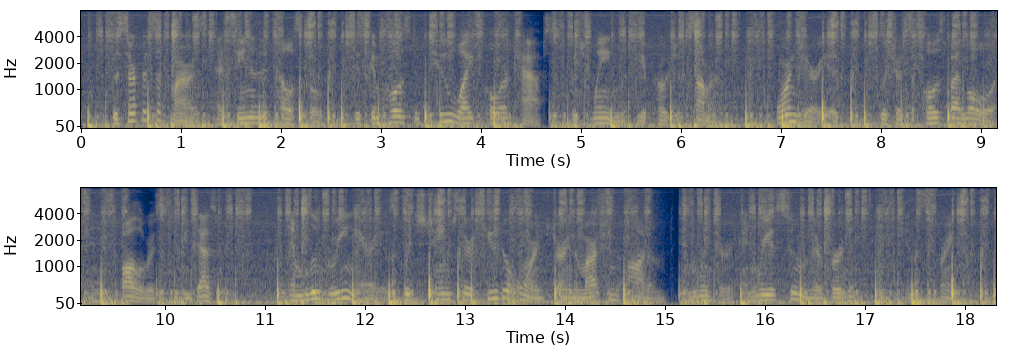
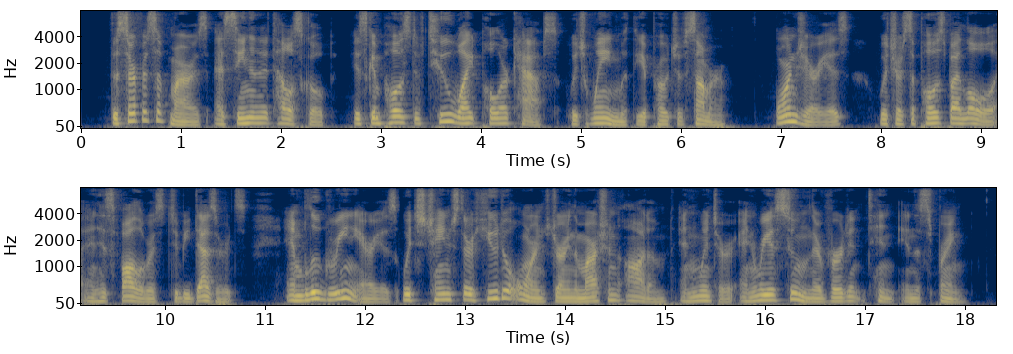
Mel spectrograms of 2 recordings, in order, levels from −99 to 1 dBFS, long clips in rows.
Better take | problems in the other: second | background sound (Writing); 4 dB above the speech

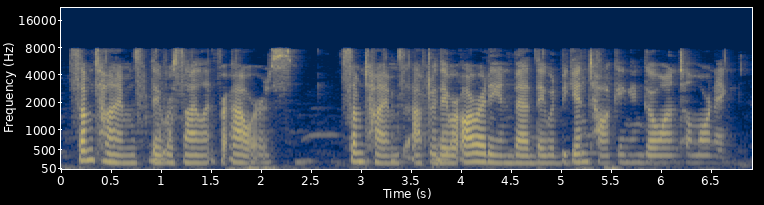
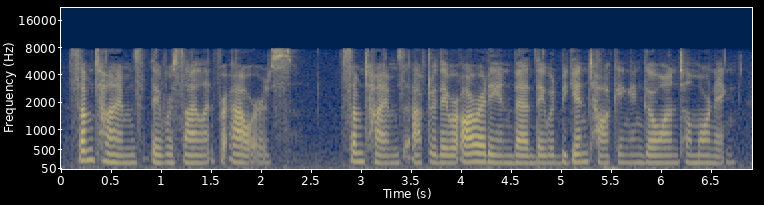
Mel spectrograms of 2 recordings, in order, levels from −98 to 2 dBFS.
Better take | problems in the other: second | noise reduction (classical method log-MMSE)

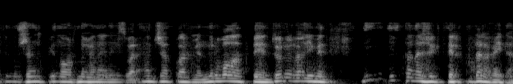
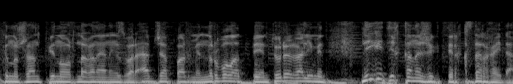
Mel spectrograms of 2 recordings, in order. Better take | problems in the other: second | noise reduction (neural mask model DeepFilterNet 3)

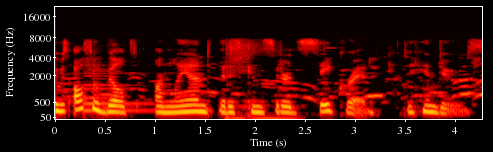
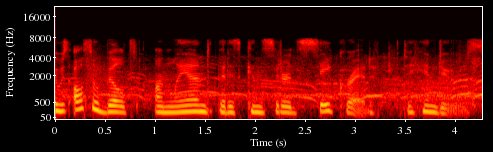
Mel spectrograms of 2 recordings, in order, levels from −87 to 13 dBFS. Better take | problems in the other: second | noise reduction (classical method Wiener filter)

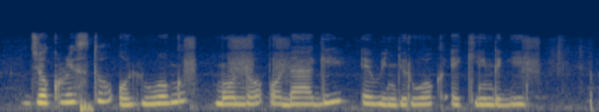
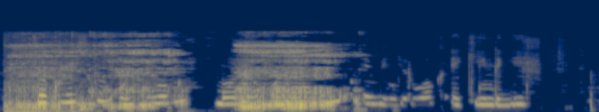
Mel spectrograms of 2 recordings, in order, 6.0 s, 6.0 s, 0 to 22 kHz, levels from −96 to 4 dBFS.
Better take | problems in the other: first | noise reduction (classical method Wiener filter)

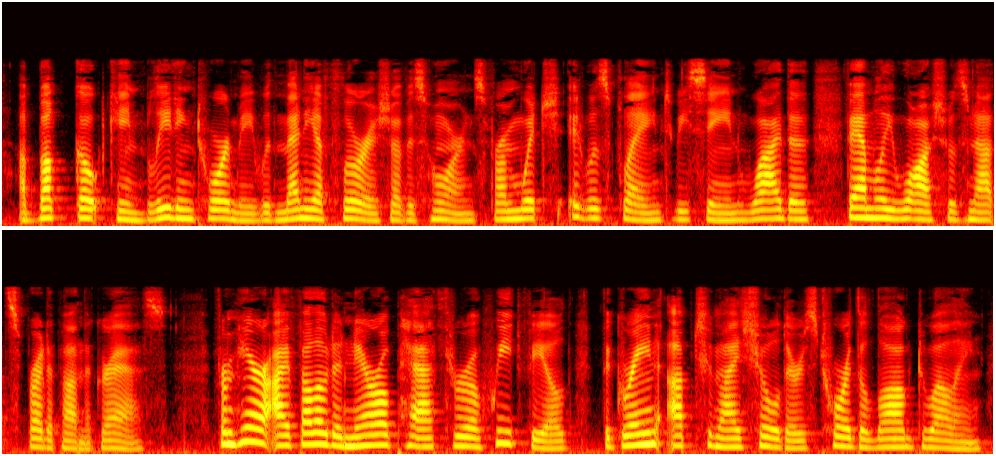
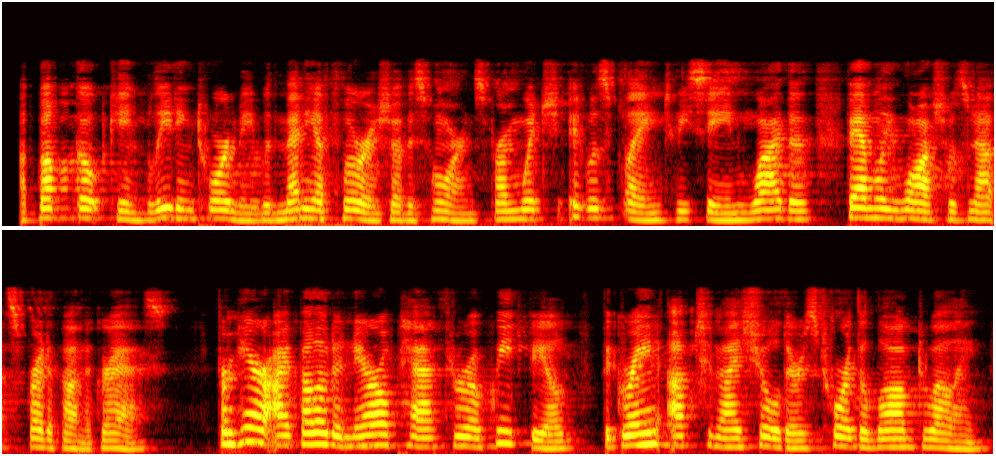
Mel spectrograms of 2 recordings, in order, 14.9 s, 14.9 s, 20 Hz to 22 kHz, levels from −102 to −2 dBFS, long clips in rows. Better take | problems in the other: first | noise reduction (neural mask model DeepFilterNet 3)

